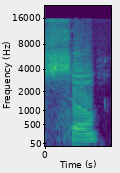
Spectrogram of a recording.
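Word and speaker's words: ث: আর ছন্দে ছন্দে আমরা বলি, সা অক্ষর জিহ্বার আগা থেকে নরম করে পড়তে হয়। সা জবর সা, সা জের সি, সা পেশ সু, সা সি সু, সা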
